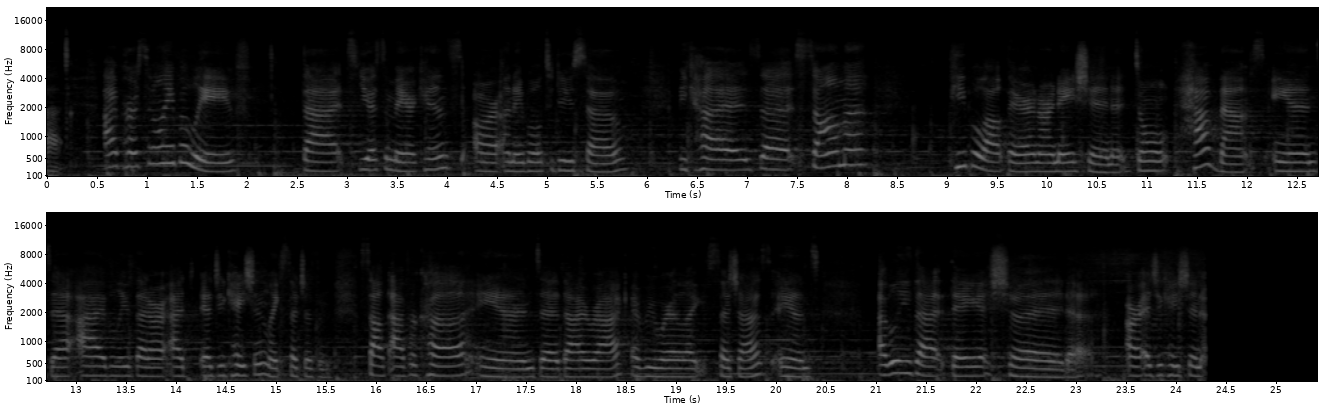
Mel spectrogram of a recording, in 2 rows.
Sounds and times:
Female speech, woman speaking: 0:00.0 - 0:02.0, 0:02.6 - 0:05.8, 0:06.4 - 0:08.3, 0:09.1 - 0:20.4, 0:21.0 - 0:24.4
Music: 0:00.0 - 0:24.4
Narration, monologue: 0:00.0 - 0:24.4.

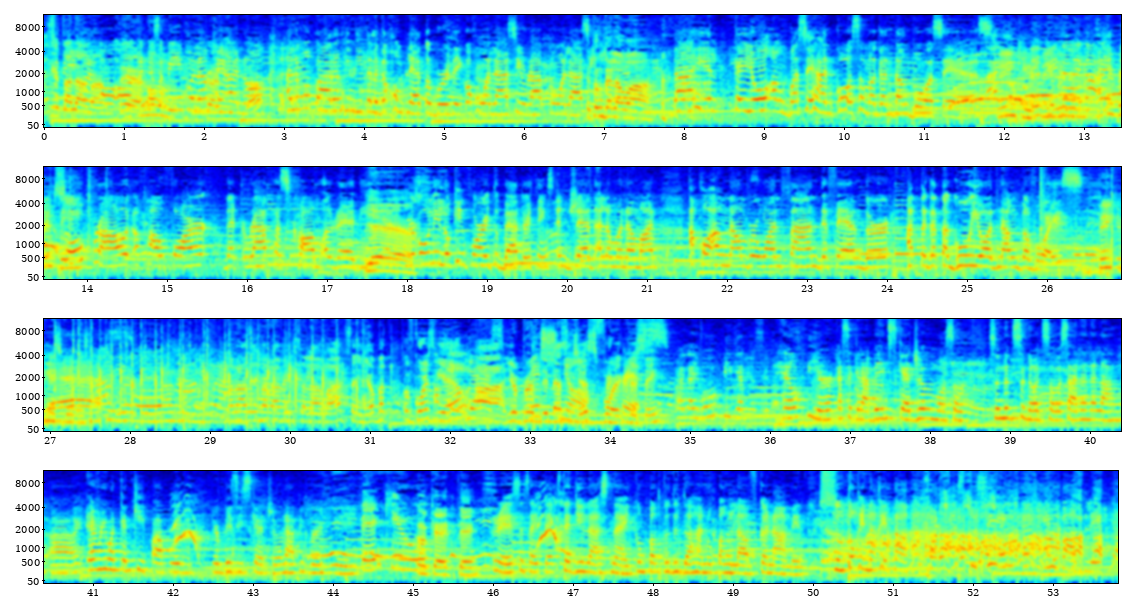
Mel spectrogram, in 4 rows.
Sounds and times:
Female speech, woman speaking: 0:00.0 - 0:07.0, 0:07.7 - 0:29.4, 0:31.8 - 0:45.2, 0:45.9 - 0:53.8.

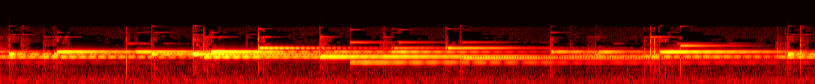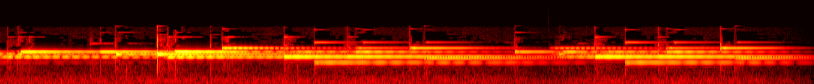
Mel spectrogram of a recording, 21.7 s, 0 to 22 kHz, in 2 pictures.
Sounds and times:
Wind chime: 0:00.0 - 0:21.7.

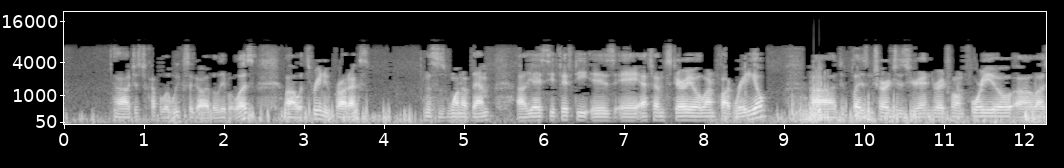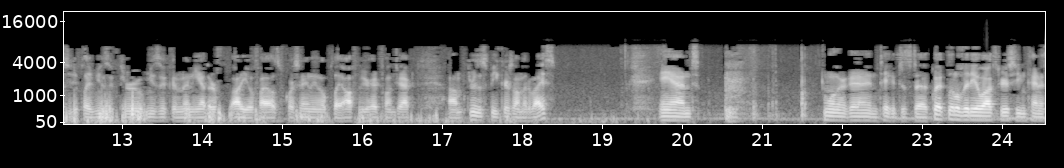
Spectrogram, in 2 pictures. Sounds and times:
Speech: 0:00.6 - 0:03.8, 0:04.5 - 0:18.4, 0:19.7 - 0:20.2, 0:21.8 - 0:24.5.

